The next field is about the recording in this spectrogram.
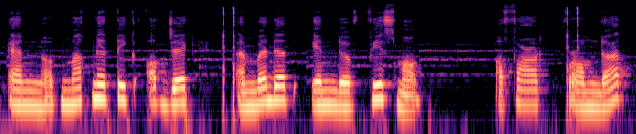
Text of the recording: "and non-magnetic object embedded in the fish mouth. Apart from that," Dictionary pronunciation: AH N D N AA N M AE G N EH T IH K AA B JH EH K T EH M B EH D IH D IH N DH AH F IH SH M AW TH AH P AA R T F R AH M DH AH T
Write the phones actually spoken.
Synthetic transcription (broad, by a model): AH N N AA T M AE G N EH T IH K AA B JH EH K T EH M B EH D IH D IH N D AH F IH S M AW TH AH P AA R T F R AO M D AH T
